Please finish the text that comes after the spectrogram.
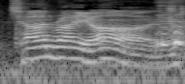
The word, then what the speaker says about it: Chandrayaan: So the official pronunciation will be Chandrayaan.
